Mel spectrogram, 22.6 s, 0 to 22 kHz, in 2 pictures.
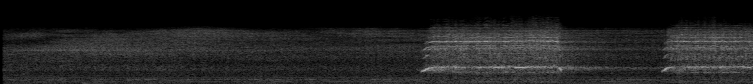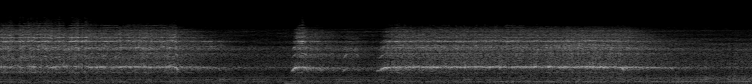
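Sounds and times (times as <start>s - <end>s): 
H-9 steam whistle: 6.3s - 21.9s.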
